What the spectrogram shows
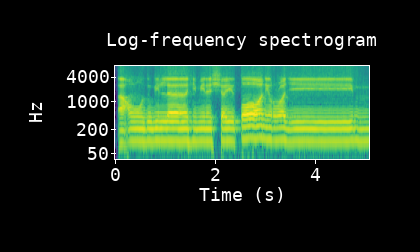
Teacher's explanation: lafz jalalah dibaca nipis dua harakat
